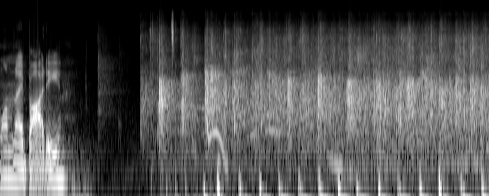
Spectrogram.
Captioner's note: crowd applauding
